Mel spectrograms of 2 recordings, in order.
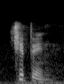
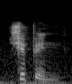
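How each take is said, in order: No difference in how they are said.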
